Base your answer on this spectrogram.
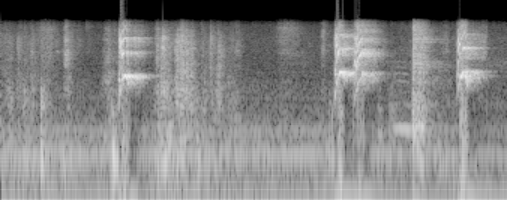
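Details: Papillon named Josie barking at a colander that scares her: four loud, high, ringing yaps spaced about a second apart after a stretch of quieter rustling, each bark short with a slightly falling tone.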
